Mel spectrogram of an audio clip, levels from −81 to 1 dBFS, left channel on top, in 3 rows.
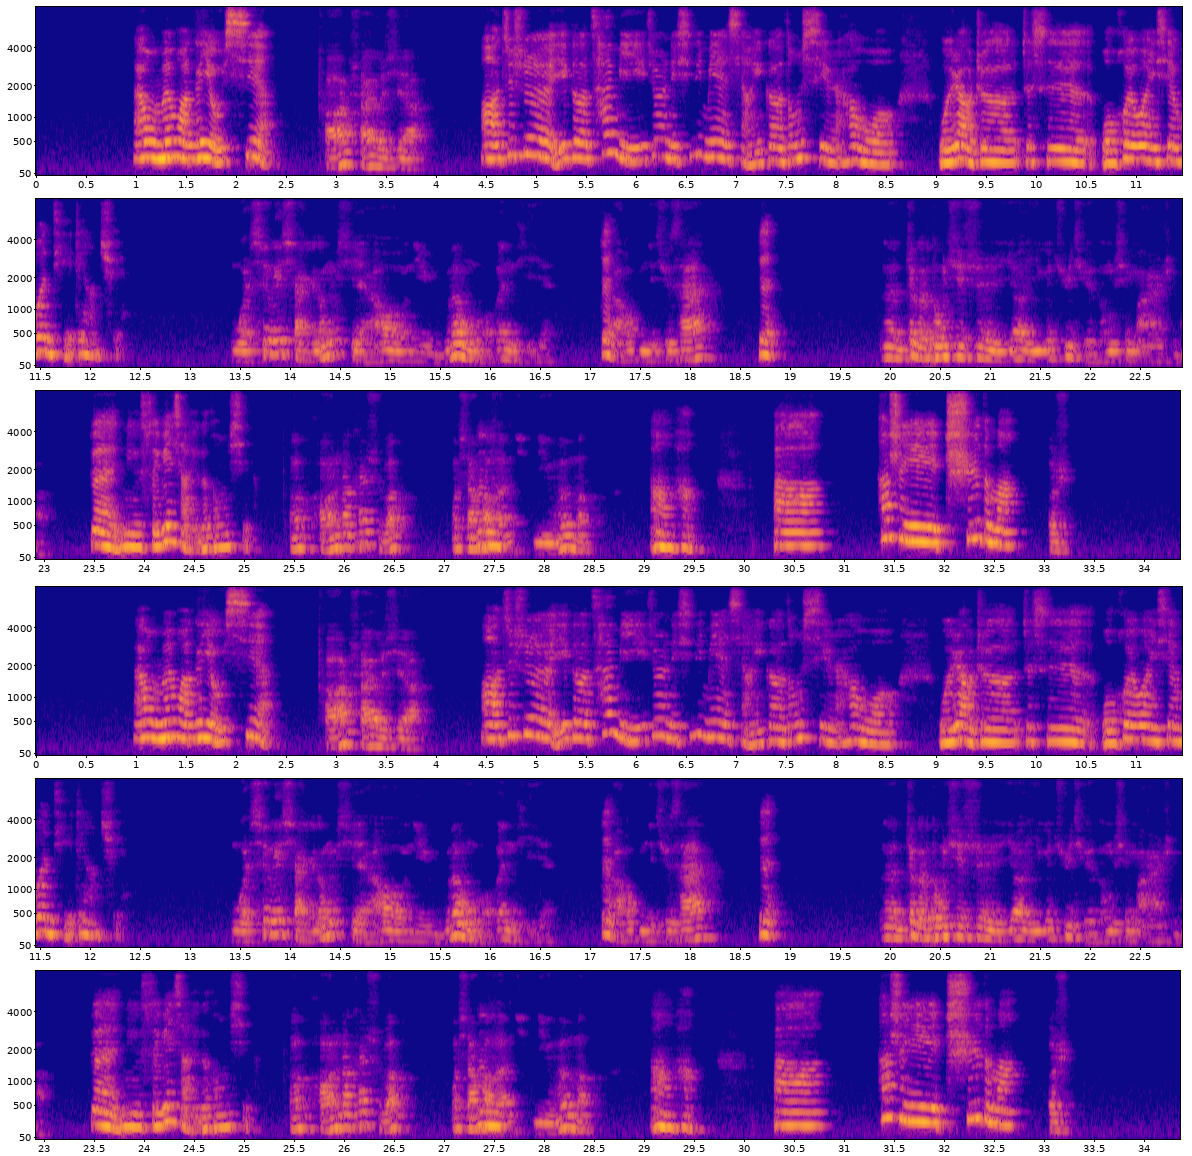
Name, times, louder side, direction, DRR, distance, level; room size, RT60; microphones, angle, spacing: voice 1, 1.0-2.3 4.4-12.3 17.1-17.3 18.7-18.9 23.5-25.1 27.3-27.6 29.1-29.5 30.3-30.8 31.3-32.7, left 2 dB, 60° left, 0.7 m, -23 dB
voice 2, 2.9-3.9 13.4-16.6 17.2-18.2 19.9-23.0 25.5-26.6 27.1-28.5 33.0-33.2, left 1 dB, 5° right, 1.3 m, -30 dB
4.1 x 3.5 x 2.3 m
head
